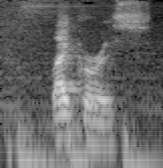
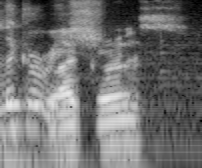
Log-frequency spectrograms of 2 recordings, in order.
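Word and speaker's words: Lycoris: i'm gonna get into uh lycaurus recoil not licorice oh i'm trying to pronounce the name right okay like uh like quarters yeah like chorus lacrosse yep like chorus recoil now this one now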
